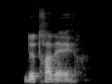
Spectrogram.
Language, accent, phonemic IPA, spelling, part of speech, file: French, France, /də tʁa.vɛʁ/, de travers, adverb, LL-Q150 (fra)-de travers.wav
- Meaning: 1. wrongly, the wrong way 2. askew; askance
